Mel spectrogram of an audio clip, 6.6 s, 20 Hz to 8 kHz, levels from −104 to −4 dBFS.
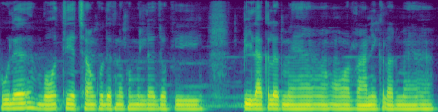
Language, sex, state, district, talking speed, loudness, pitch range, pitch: Hindi, male, Jharkhand, Deoghar, 180 wpm, -14 LUFS, 110-115 Hz, 110 Hz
